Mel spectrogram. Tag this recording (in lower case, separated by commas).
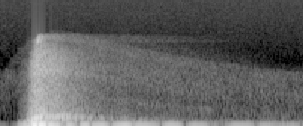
swoosh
